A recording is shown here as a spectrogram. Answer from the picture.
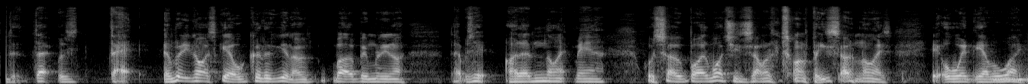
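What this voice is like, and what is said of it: Cockney geezer accent. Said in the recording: “That's a bit of Ray Winstone there. Talking in that sort of geezer, you know, that sort of Cockney accent”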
